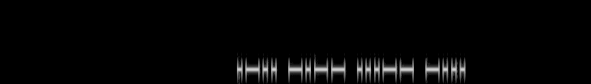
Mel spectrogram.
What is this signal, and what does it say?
Morse code, heard as a keyed tone, about 27 wpm, 700 Hz. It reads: LY3B
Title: DXCC-100 Call Signs - 4 Characters - Repeated 3x - 28wpm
